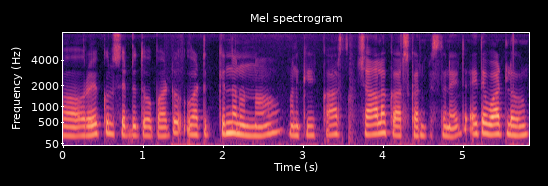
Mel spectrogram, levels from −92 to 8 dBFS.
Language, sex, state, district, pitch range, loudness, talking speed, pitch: Telugu, female, Andhra Pradesh, Manyam, 195-225 Hz, -17 LUFS, 165 wpm, 210 Hz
